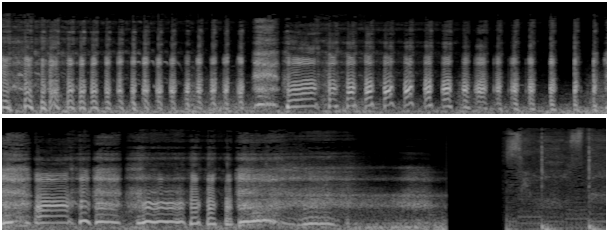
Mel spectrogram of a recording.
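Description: A man's maniacal laughter from an anime soundtrack: a fast, regular run of laughs at about six a second, then longer wavering laughing cries. It breaks off abruptly near the end.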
